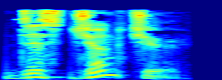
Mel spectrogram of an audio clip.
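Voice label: "disjuncture", English, British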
